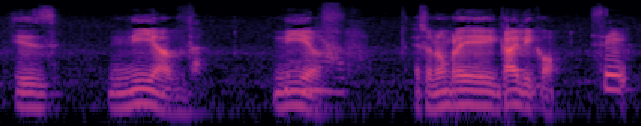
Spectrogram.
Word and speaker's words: Niamh: Niamh. Es un nombre gaélico. Sí. Ask me to spell it.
